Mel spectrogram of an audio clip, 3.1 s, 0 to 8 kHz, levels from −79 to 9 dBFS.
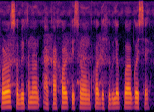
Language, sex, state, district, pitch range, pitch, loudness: Assamese, male, Assam, Hailakandi, 120-130 Hz, 125 Hz, -17 LUFS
